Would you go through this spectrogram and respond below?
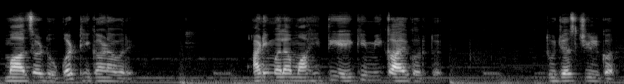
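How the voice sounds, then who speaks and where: A woman voicing a menacing, possessive young male villain who speaks in a slow, commanding, coldly threatening way in an audio love story. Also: sits low, fairly even intonation, pitched below the performer's own voice. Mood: possessive, controlled. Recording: music under the voice.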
